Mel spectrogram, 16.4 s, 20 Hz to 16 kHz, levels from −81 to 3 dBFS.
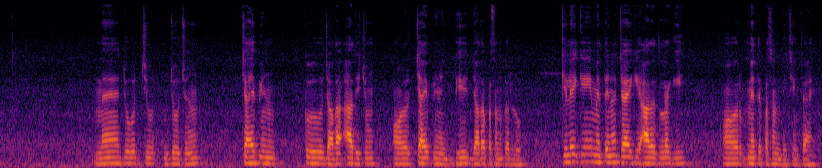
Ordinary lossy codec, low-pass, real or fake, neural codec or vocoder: none; 14.4 kHz; real; none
